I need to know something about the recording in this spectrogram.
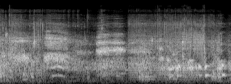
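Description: A young man yelping and spluttering water as a shock collar jolts him mid-drink, with water splashing.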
